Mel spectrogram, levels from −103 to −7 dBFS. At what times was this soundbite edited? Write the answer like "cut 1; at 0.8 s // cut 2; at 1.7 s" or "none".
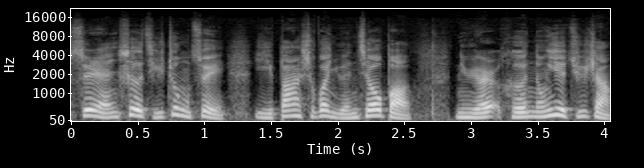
cut 1; at 1.3 s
